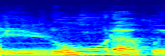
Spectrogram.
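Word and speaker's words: ρ: 식을 쓰면은 로 G V 라는 걸로 써지긴 하는데 여기서 하나하나 요렇게 생긴 거 읽을 때 로라고 읽어요. 그리스어 문자인데 로인데 요게 그 밀도를 의미하게 됩니다.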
